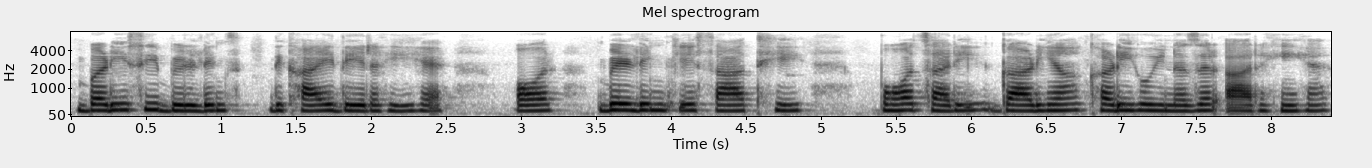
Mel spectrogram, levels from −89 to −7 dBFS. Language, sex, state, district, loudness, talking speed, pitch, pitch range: Hindi, female, Chandigarh, Chandigarh, -15 LUFS, 150 wpm, 210 Hz, 200-215 Hz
